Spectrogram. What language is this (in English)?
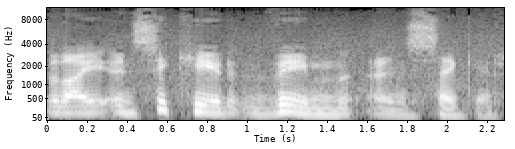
Welsh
